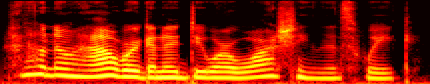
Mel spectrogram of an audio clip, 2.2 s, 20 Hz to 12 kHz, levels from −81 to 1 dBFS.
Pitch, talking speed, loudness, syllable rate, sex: 220 Hz, 360 wpm, -16 LUFS, 7.6 syllables/s, female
